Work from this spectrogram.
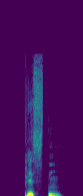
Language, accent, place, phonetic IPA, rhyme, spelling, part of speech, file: German, Germany, Berlin, [ˈpɪstn̩], -ɪstn̩, Pisten, noun, De-Pisten.ogg
- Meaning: plural of Piste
